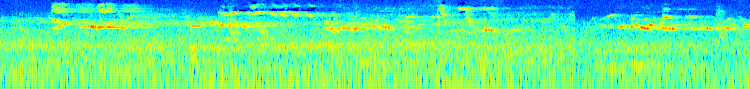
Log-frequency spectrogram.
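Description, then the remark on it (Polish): A common kingfisher call recorded from the internet plays back to lure a kingfisher, as a series of thin, shrill, high-pitched whistles repeated every second or so, moderately loud over a steady outdoor hiss, with no talking. “Dosyć trudno jest go dostrzec, ale ja mam swój sposób na to, a mianowicie należy głos z internetu przywołać zimorodka i ten ptak na pewno pojawi się dosyć szybko w naszej okolicy.”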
